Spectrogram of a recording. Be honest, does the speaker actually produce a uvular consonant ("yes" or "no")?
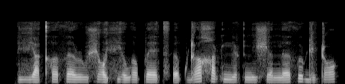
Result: yes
